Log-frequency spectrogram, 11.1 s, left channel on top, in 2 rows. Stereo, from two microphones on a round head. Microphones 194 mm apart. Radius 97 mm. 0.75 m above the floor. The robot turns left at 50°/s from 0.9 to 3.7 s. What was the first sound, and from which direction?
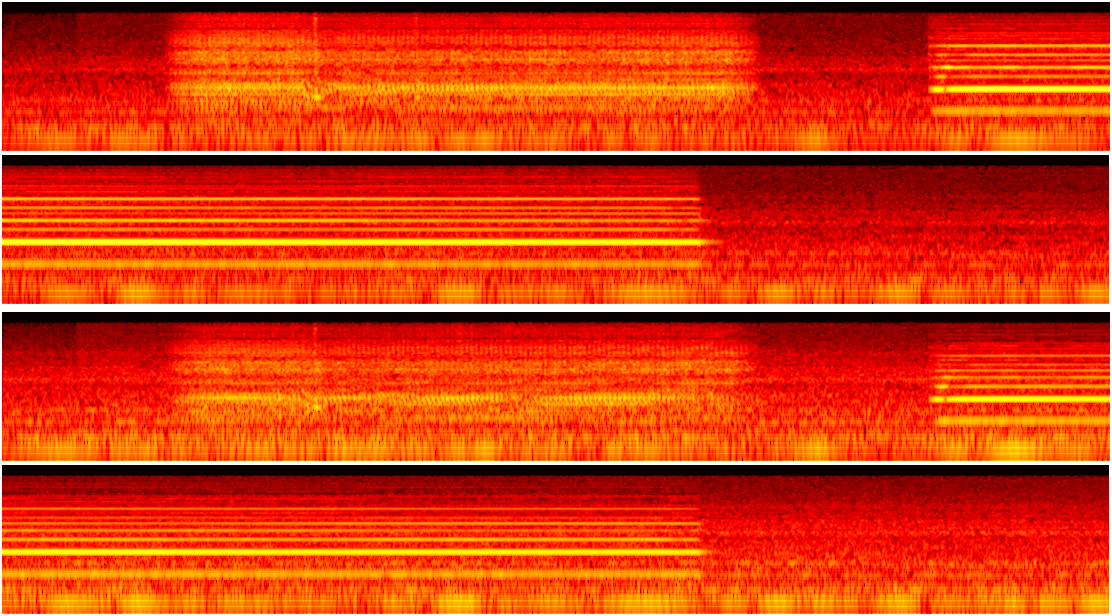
A flute, 50° left (ahead or behind).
